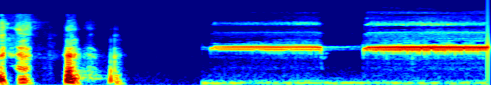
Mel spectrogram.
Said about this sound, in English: All right, well, there's the whistle for halftime, which means it's time for halftime adjustments.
